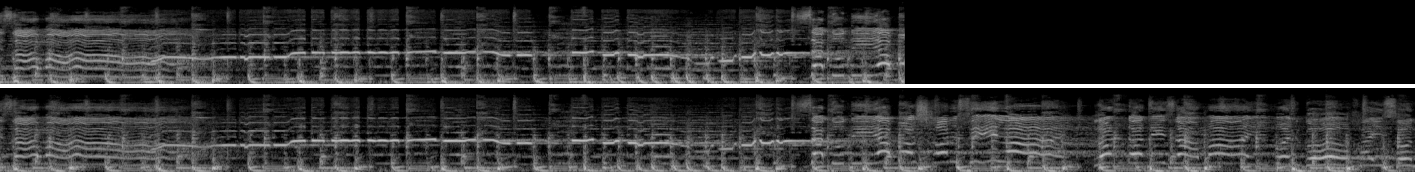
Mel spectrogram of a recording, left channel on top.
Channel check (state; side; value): drops out; left; at 9.1 s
